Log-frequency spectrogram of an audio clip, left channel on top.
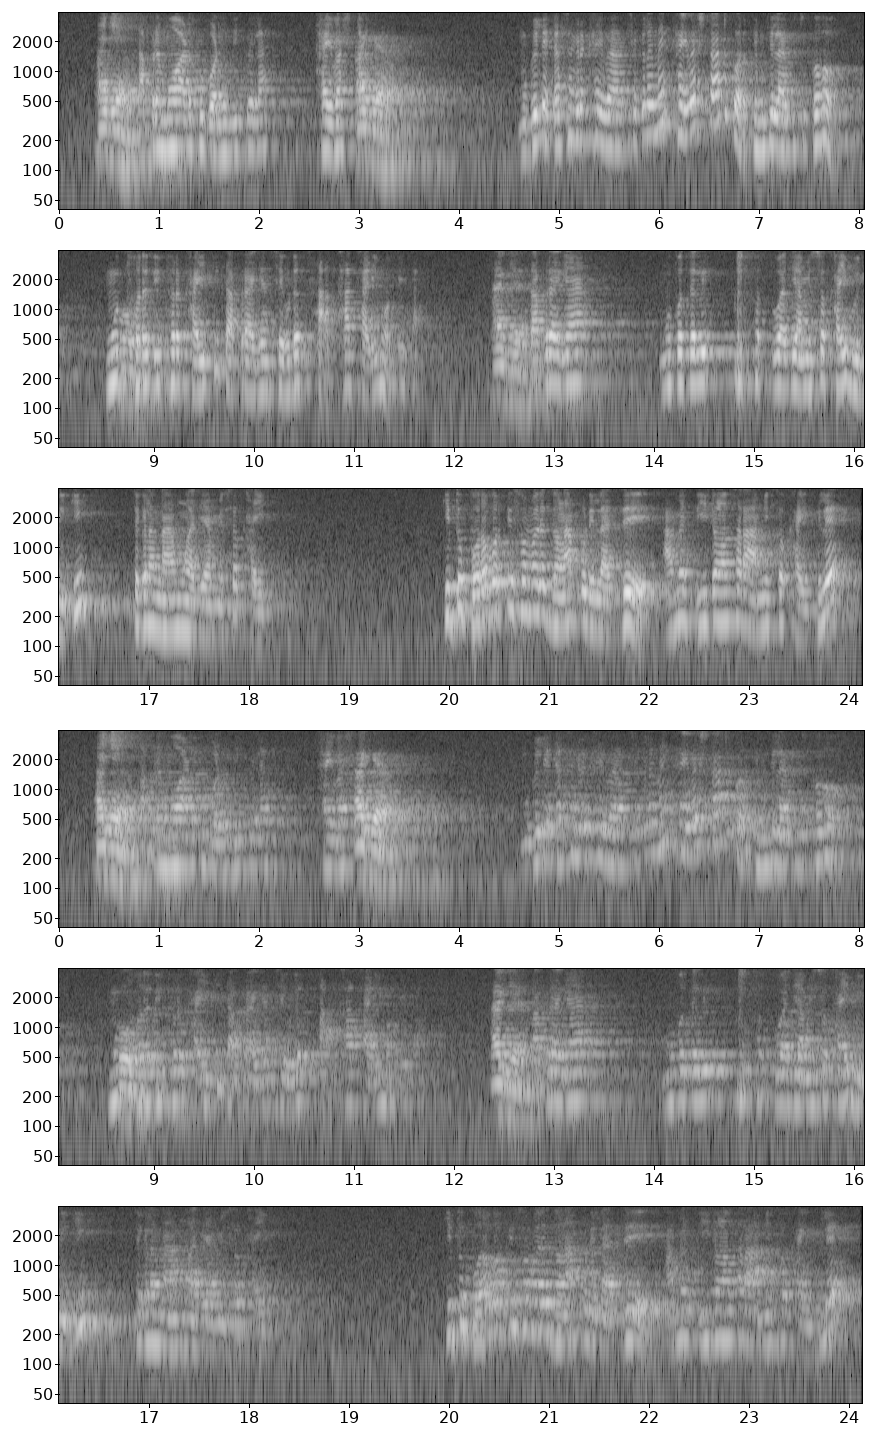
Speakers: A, on the right; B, on the left.
A: ଆଜ୍ଞା।
B: ତାପରେ ମୋ ଆଡକୁ ବଢେଇ ଦେଇ କହିଲା ଖାଇବା ଷ୍ଟାର୍ଟ
A: ଆଜ୍ଞା
B: କର। ମୁଁ କହିଲି ଏକା ସାଙ୍ଗରେ ଖାଇବା ସେ କହିଲା ନାଇଁ ଖାଇବା ଷ୍ଟାର୍ଟ କର କେମିତି ଲାଗୁଛି କହ। ମୁଁ
A: ହୁଁ
B: ଥରେ ଦିଥର ଖାଇଚି ତାପରେ ଆଜ୍ଞା ସେ ଗୋଟେ ସାଧା ଥାାଳି ମଗେଇ
A: ଆଜ୍ଞା।
B: ତାପରେ ଆଜ୍ଞା ମୁଁ ପଚାରିଲି ତୁ ଆଜି ଆମିଷ ଖାଇବୁନିକି ସେ କହିଲା ନା ମୁଁ ଆଜି ଆମିଷ ଖାଇବି। କିନ୍ତୁ ପରବର୍ତ୍ତୀ ସମୟରେ ଜଣା ପଡିଲା ଯେ ଆମେ ଦି ଦି ଜଣ ସାରା ଆମିଷ ଖାଇଥିଲେ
